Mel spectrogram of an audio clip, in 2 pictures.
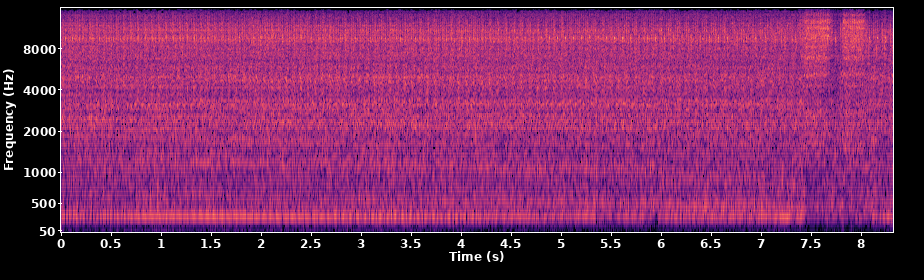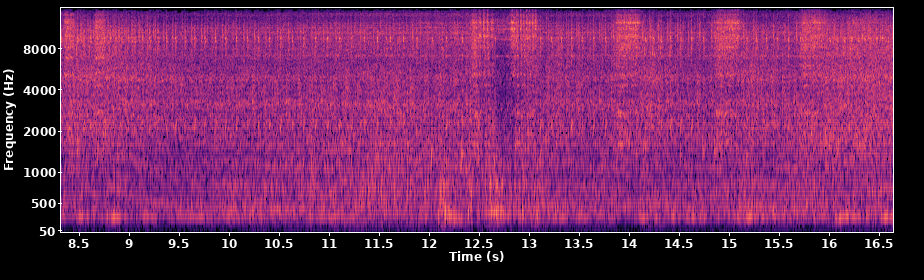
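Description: VAZ-2110's carburetted four-cylinder engine running with its air filter off, steady at first, then uneven, its speed wavering, with several short sharp disturbances in the second half. The mechanics take the rough running for fuel starvation, which they suspect comes from clogged fuel jets in the carburettor.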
